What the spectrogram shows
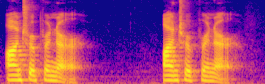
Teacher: it's that final syllable that's receiving the primary stress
